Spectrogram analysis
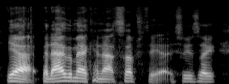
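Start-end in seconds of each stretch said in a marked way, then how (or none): none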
